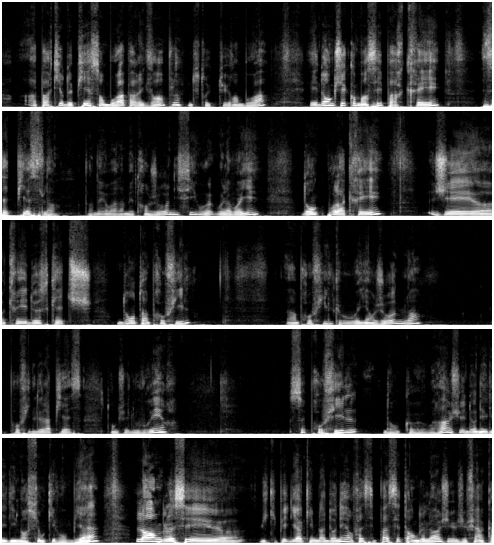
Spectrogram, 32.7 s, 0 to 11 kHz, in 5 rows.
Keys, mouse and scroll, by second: 1.3 right click, 1.9 scroll down 1, 2.4-4.2 drag, 7.1 click, 11.5 click, 11.8 space, 14.8 scroll up 2, 17.3 scroll up 2, 20.6 click, 21.8 scroll down 1, 22.3 right click, 22.9 scroll up 1, 23.5 right click, 24.0 scroll up 1, 24.6 right click, 25.2 scroll up 2, 29.3 click.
